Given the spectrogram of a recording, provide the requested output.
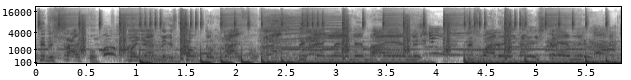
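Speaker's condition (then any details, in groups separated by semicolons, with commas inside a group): No condition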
